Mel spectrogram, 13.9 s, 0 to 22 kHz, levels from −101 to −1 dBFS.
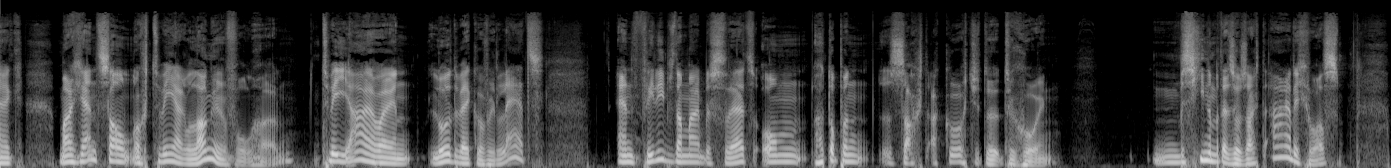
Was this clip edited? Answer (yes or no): yes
